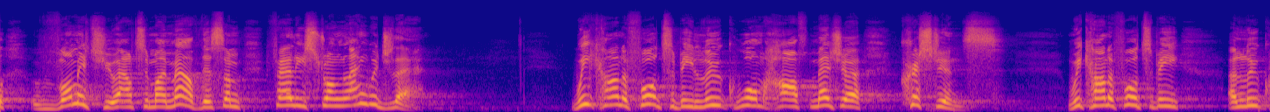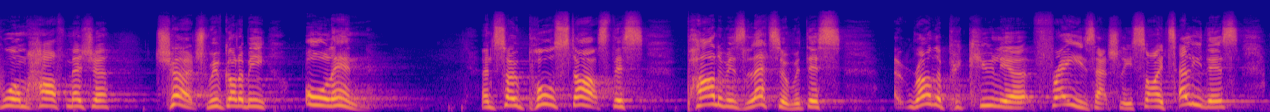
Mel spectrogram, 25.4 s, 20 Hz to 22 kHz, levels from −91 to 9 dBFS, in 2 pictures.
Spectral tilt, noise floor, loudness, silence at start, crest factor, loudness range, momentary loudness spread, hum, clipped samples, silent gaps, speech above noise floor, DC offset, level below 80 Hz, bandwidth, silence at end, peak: -3.5 dB/octave; -64 dBFS; -18 LUFS; 0 s; 14 dB; 3 LU; 12 LU; none; under 0.1%; none; 47 dB; under 0.1%; -78 dBFS; 13 kHz; 0.15 s; -4 dBFS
